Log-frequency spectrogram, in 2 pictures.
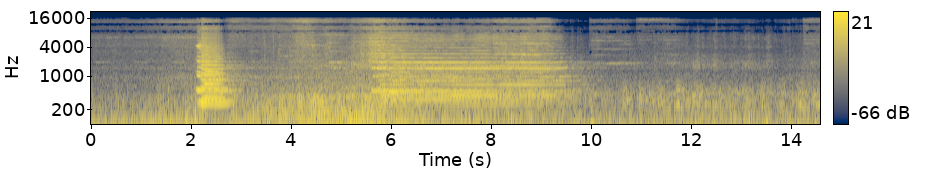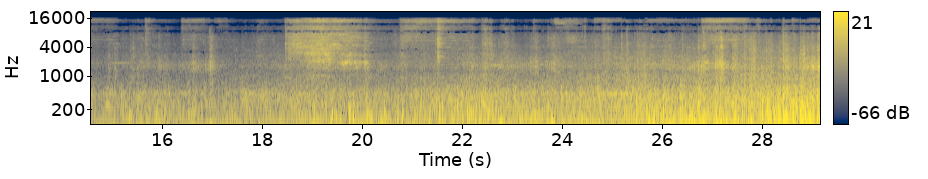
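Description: Diesel locomotive horn sounds a short blast about two seconds in and a longer blast a few seconds later, then the passenger train rolls past with wheels rumbling and clicking over the rails, growing louder near the end, and a brief high wheel squeal partway through.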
